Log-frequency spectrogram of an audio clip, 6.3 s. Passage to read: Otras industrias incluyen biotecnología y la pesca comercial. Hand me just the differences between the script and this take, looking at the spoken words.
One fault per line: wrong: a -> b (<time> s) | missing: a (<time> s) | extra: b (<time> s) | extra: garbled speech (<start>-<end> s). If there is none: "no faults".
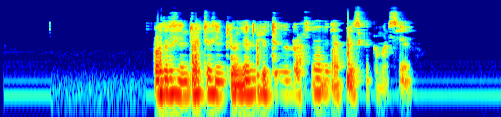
no faults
